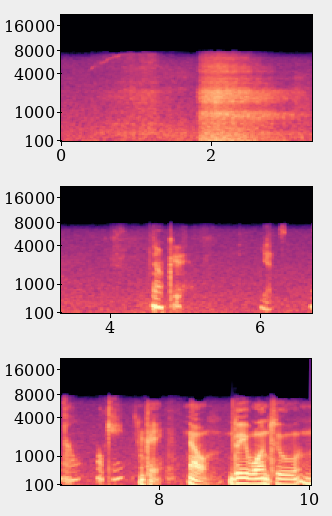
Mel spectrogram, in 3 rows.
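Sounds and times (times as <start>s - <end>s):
person breathing out forcefully: 0.7s - 3.4s.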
